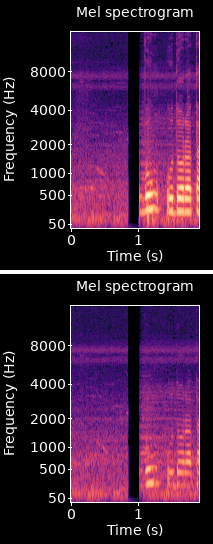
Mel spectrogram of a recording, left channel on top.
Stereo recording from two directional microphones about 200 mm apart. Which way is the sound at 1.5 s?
50° left (ahead or behind).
